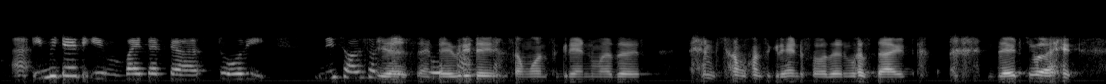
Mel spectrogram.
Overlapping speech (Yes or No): Yes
